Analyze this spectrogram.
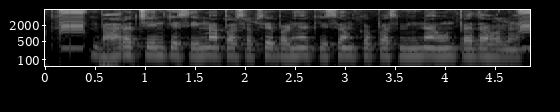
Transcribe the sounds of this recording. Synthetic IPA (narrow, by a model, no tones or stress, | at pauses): bʱaːɾət̪̚t͡ʃiːnkesiːmapəɾsəbsebəɽ̤ijãkɪsəmkapɐsmiːnaʊnpɛːd̪aɦoːlaː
